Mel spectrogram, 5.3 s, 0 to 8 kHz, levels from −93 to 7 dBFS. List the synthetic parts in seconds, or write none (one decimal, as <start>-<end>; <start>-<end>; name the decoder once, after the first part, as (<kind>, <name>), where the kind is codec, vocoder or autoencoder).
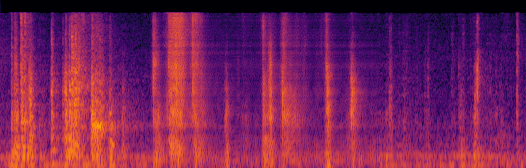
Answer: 1.5-3.8 (vocoder, Vocos)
